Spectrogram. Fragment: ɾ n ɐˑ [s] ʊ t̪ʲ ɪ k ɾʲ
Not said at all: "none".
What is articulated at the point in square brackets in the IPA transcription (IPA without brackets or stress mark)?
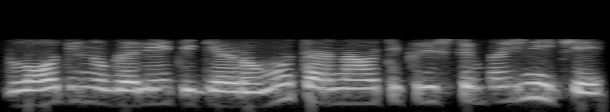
none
